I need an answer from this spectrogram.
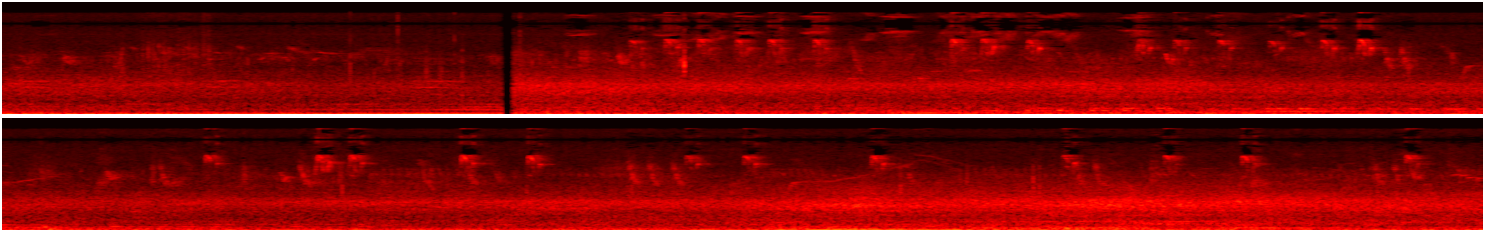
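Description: Small birds chirping in many short, high calls over a steady outdoor background hiss and low rumble; the chirping becomes busier after about six seconds. The sound drops out completely for an instant about five seconds in.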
